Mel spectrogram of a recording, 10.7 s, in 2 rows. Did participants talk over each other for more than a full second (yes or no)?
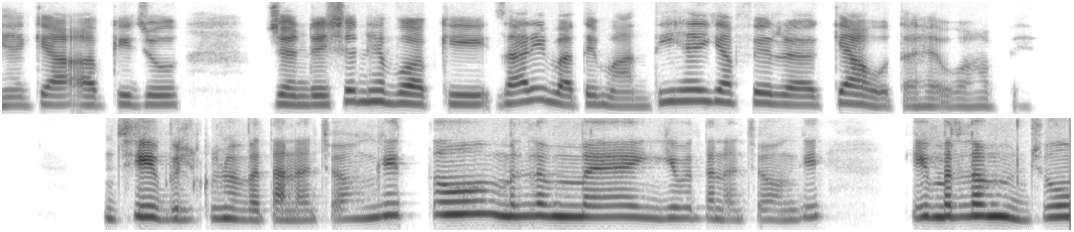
no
